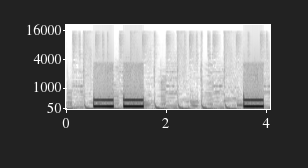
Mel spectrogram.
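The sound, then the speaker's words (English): An outgoing call's ringing tone comes through the line: a loud double burst of steady purring tone, a pause, then the double ring starting again, with no one speaking. “All right, it's ringing.”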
